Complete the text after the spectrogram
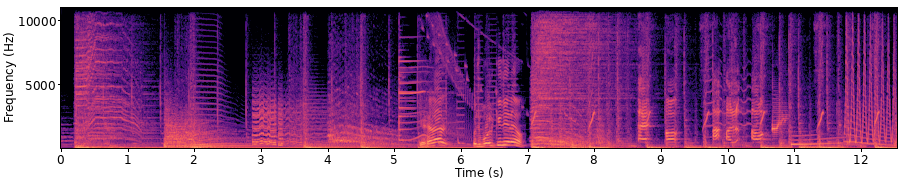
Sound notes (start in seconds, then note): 0.2 comical music; 8.6 stammering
